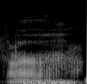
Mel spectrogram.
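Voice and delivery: low deflating groan; deflated growl. Retold or imitated. Teammates seeing the door shut, deflated growl. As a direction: let out a soft, low grr. Sound of their sails deflating.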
